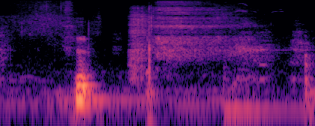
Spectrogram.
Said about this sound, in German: Husten erwischt.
